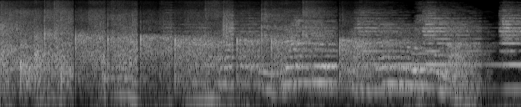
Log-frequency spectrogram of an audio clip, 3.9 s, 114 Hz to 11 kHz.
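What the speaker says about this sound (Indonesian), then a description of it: "tepuk tangan untuk kelompok 2." Elementary school classroom applause for a student group, rhythmic children's clapping mixed with excited voices and singing-like chanting, loud and close throughout.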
